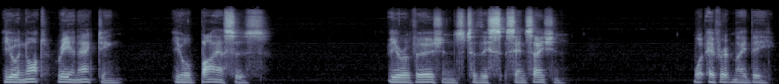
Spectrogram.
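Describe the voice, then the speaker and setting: A man leading a guided meditation as a teacher, speaking in a measured, deliberate way with long pauses between short phrases. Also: lowish voice, steady tone, darkish tone.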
